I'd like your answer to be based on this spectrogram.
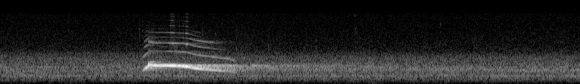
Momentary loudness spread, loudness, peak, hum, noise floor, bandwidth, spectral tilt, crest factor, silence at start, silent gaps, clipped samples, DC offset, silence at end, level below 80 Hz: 30 LU; -10 LUFS; 0 dBFS; none; -39 dBFS; 11.5 kHz; -2.5 dB/octave; 16 dB; 1.45 s; none; under 0.1%; under 0.1%; 3.1 s; -74 dBFS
